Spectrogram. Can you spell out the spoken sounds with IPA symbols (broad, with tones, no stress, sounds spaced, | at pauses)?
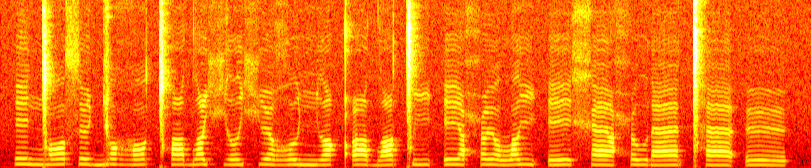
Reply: e˥˨ ŋ͡ǀ ɔ˧˥˧ s ø˥˨ ɟ ɔ˥˨ ɦ ɔ˧˥˧ ǀʰ ɔ˧˥˧ dˤ u˥˨ ç ɤ˧˥˧ ç ø˥˨ ʁ u˥˨ ɲ ɤ˧˥˧ qʼ ø˥˨ dˤ ɤ˧˥˧ ǀ i˧˥˧ ʔ e˥˨ ħ ø˥˨ lˠ i˥˨ ʔ e˧˥˧ x æ˥˨ ħ u˥˨ ɾ æ˧˥˧ ǀʰ æ˥˨ ʔ ø˥˨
